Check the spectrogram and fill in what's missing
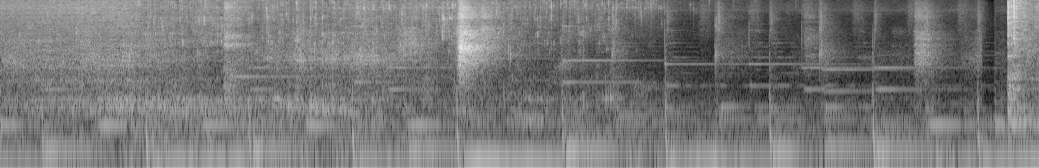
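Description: Water pours into a cauliflower and potato curry in a pressure cooker pot, a continuous splashing flow under background music.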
